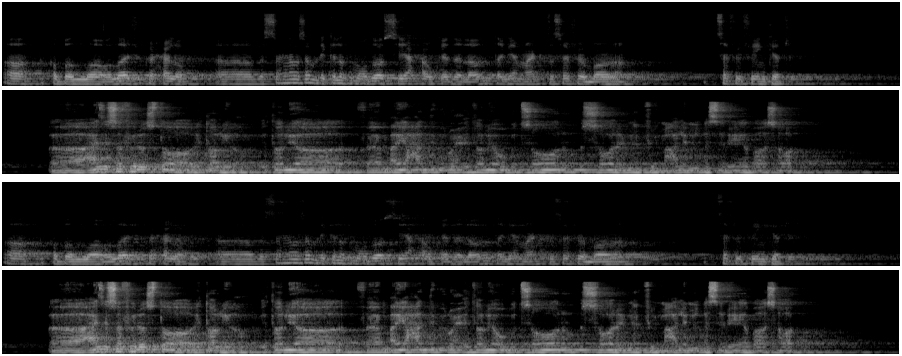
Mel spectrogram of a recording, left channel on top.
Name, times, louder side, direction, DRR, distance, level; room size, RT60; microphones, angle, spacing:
voice 1, 0.0-6.3 7.2-7.9, left 1 dB, 55° left, 8 dB, 1.3 m, -35 dB
voice 2, 9.4-16.9, right 3 dB, 30° right, 6 dB, 1.5 m, -30 dB
28.5 x 21.0 x 4.7 m, 2.4 s
head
